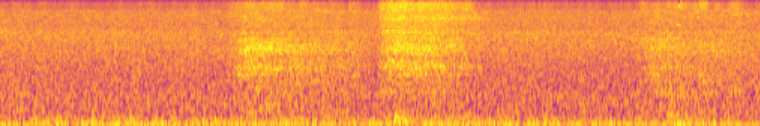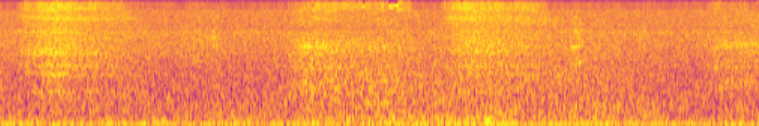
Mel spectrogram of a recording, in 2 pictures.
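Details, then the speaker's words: Chest auscultation with a stethoscope during a respiratory assessment, patient taking slow deep breaths at each position; no crackles, wheezes or pleural friction rubs heard; normal deep breathing, no adventitious sounds. "so every time i move my stethoscope could you please take a deep breath for me"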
